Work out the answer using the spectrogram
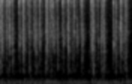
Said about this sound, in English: Now I am typing on a keyboard with Gateron Blue switches to see how much of my voice versus how much of the keyboard it picks up.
